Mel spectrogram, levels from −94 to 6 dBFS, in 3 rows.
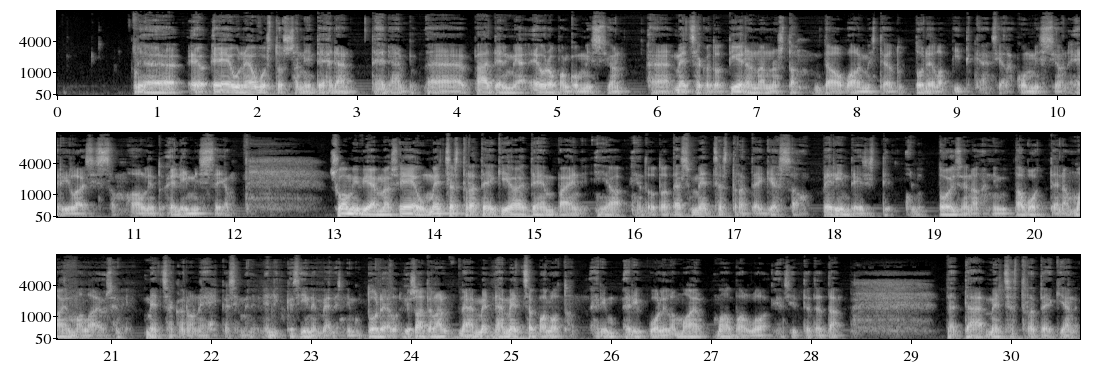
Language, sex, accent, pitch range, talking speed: Finnish, male, native, 65-70 Hz, 110 wpm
